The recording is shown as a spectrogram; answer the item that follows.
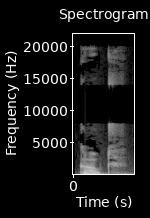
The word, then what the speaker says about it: koud: Dutch OU resembles the English sound ow, as in the word how, only it's shorter. Read 26 aloud. Koud. Remember that D at the end of a Dutch word resembles a T sound.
